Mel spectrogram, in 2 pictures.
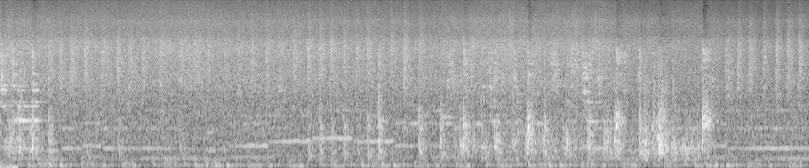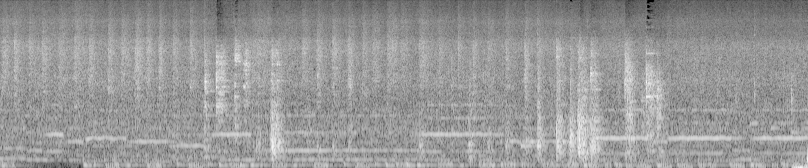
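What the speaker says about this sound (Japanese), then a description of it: "ゴーヤを油通ししないで炒める場合はここで入れて炒めます。" Bitter melon and ground meat stir-fried in a pan give a steady loud sizzle and hiss, with frequent scraping and clacking of a utensil against the pan throughout.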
